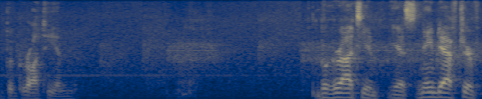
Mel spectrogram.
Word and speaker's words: Bagration: One of the users here, Bro Rialli, says that the operation that destroyed Army Group Center is pronounced Bagration.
